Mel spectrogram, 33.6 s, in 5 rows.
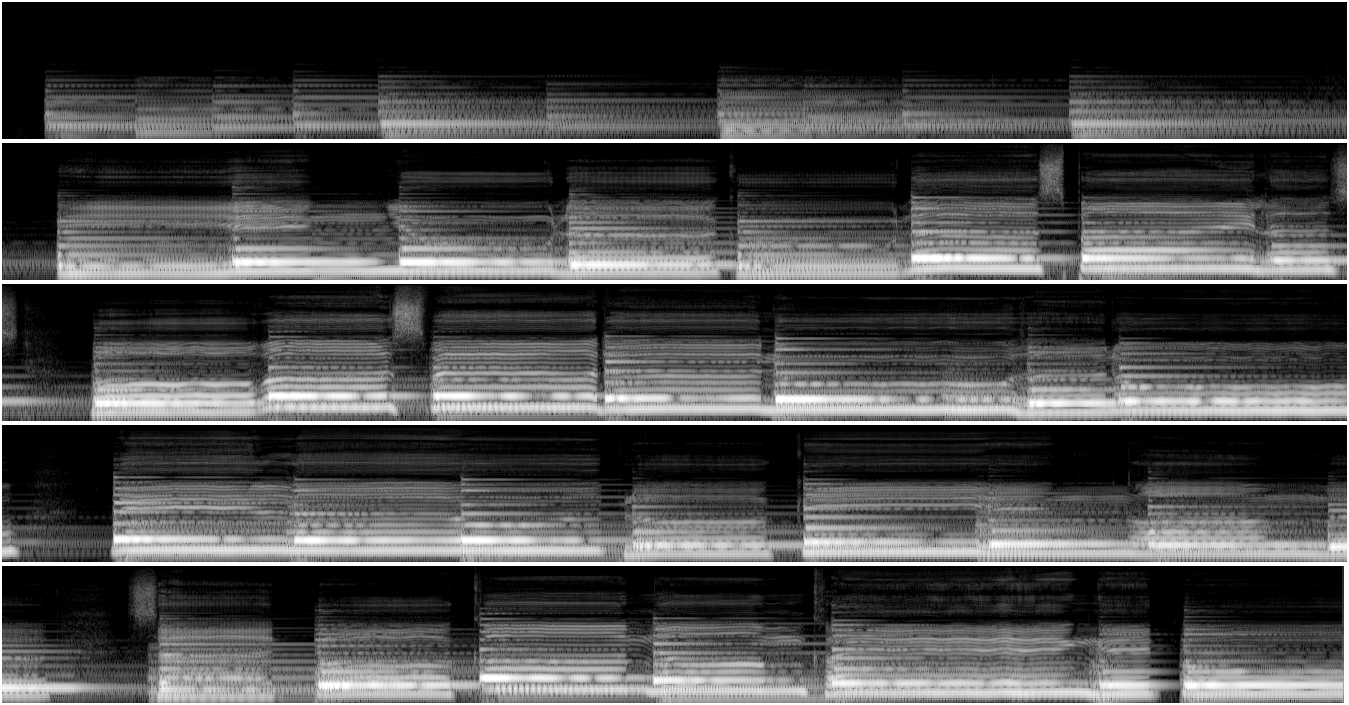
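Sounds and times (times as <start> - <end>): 
soprano voice: 7.0 - 33.5.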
